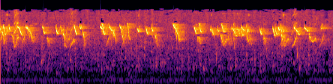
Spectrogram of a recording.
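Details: Energetic 'fogo selvagem' saffron finch song for stimulating pet canaries: dense, high, sparkling chirps delivered in quick successive bursts, loud and steady, with a faint low droning hum behind.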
